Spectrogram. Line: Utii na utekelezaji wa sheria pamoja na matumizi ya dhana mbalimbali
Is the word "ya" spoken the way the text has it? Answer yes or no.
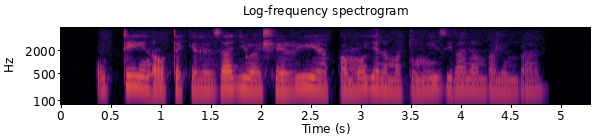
no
